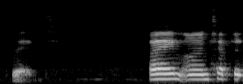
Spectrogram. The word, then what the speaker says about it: Scribd: I think we figured out that I've been saying it wrong. I think it is Scribd.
